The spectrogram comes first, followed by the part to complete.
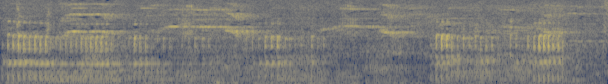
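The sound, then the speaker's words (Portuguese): Several black pigs roaming along a path grunt and snort as they flee from a passing jeep, a loud, continuous jumble of rough grunts with brief squeals rising over it, with no one talking. “Quietos ao longe, fogem à passagem do jipe os porcos pretos que se passeiam pela vereda.”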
